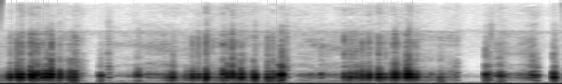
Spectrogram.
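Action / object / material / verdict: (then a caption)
scrape / faux leather journal cover / faux leather / none. Long acrylic nails scratch across a solid pink embossed faux-leather book cover in quick bursts of dry, rasping strokes. The strokes sit in the midrange over a constant low hum, with brief pauses between flurries.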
